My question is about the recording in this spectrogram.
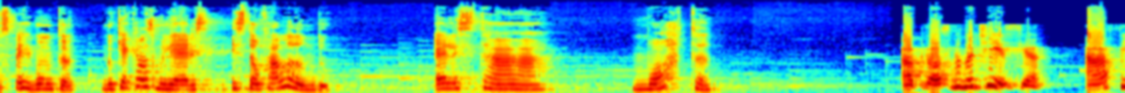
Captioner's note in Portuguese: voz da mulher do jornal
